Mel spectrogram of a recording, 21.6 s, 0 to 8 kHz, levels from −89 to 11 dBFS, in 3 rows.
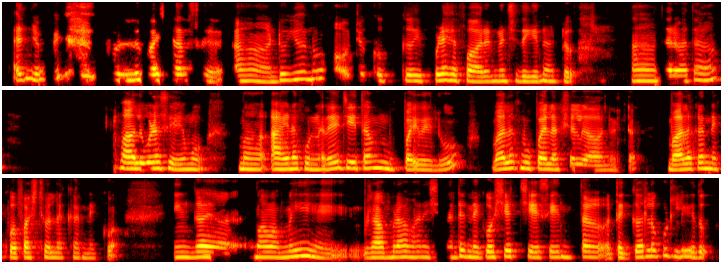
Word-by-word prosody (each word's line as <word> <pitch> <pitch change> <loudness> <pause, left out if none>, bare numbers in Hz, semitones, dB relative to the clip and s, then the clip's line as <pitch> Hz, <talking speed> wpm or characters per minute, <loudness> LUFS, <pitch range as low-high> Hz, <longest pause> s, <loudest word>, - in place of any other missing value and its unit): అని 285 - +1
చెప్పి 260 +8 -4 0.5
full 220 0 +1
questions 215 0 +1 0.4
ఆ! - - -1 0.4
Do 220 - +3
you 255 - 0
know - - -5 0.2
how - - -5 0.2
to - - -6
cook? 205 +1 -8
ఇప్పుడే 215 +3 +2 0.2
ఫారిన్ 180 0 +2
నుంచి 195 +1 -4
దిగినట్టు. 180 0 -2 0.7
ఆ - - +1 0.3
తరువాత 195 +3 +1 1.5
వాళ్ళు 205 -1 +7
కూడా 215 0 +6
సేమ్ 185 -1 +1 0.5
మా 190 - +3 0.3
ఆయనకున్నదే 195 0 +3
జీతం 220 +1 +2 0.2
30000 175 -2 -1 0.5
వాళ్ళకి 220 +4 +3
3000000 190 -2 +2
కావాలి 160 0 -3
అంట. - - -20 0.4
వాళ్ళకన్నా 195 +3 +4
ఎక్కువ, 185 -3 +1
ఫస్టోళ్ళకన్నా 175 -2 -3
ఎక్కువ. - - -8 0.7
ఇంకా 190 +1 +4 0.6
మా 190 - +2
మమ్మీ 190 +5 +1 0.7
రామ్ 180 +1 +2
రామ్ 190 0 +1
అనేసింది. 185 -1 -8
అంటే 220 - 0
నెగోషియేట్ 195 +3 0
చేసేంత 190 0 -1 0.4
దగ్గరలో 195 +6 0
కూడా 220 -4 -5
లేదు. 185 -2 -2
195 Hz, 120 wpm, -22 LUFS, 180-210 Hz, 1.5 s, వాళ్ళు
